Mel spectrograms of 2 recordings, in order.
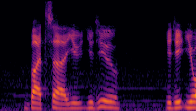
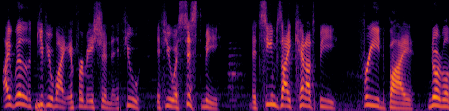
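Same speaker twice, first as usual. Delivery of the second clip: higher, earnest voice of a trapped beast; hulking creature; 3 semitones higher than usual. Acted. Trapped creature bargains with adventurers, higher and pleading. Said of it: "hulking, almost gorilla-like figure".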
